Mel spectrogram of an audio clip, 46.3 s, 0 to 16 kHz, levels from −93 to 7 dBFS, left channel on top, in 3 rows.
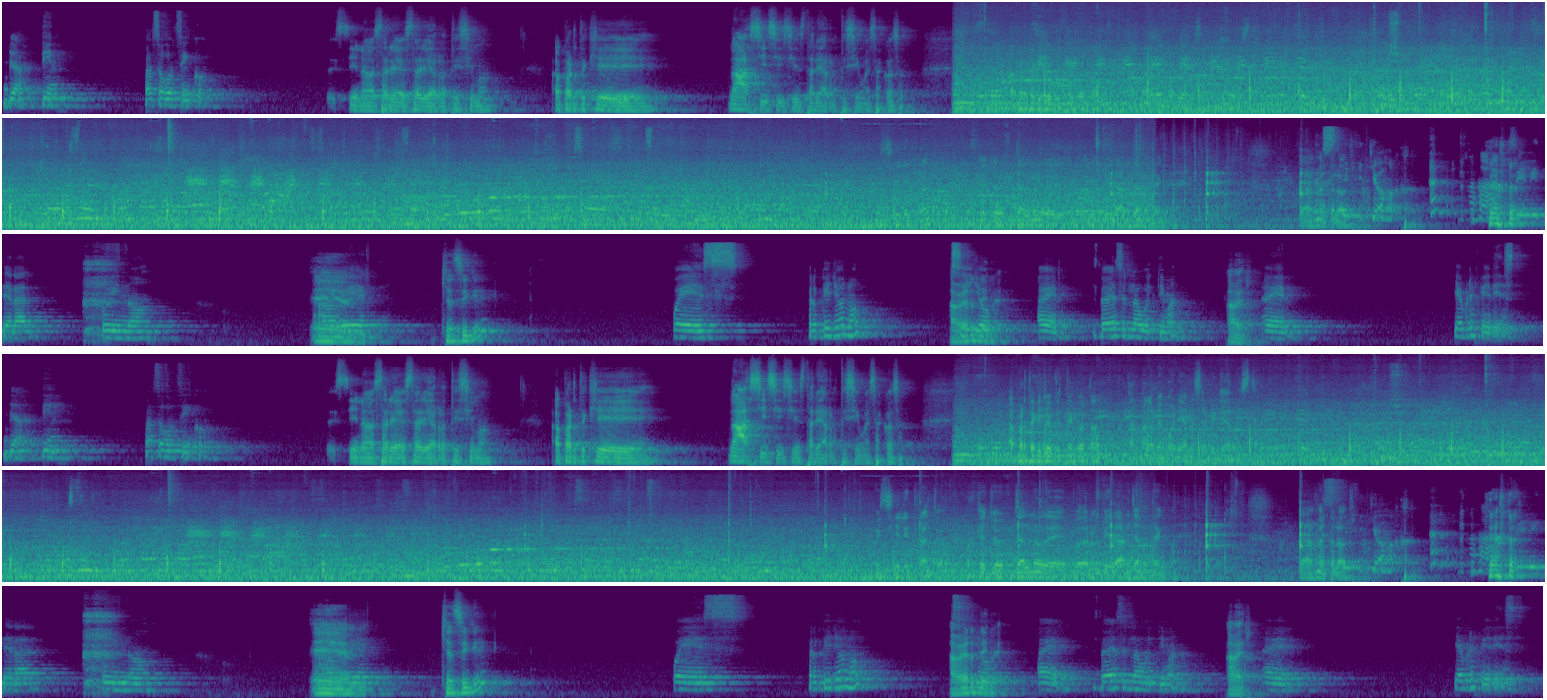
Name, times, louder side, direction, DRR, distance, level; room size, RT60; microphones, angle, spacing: voice 1, 0.0-0.6 1.4-2.0 13.7-15.3 15.8-20.4 20.9-23.9 28.5-29.4 29.7-29.8 30.1-31.2 31.9-32.4 34.0-34.5 37.6-38.2 38.9-39.4 40.4-40.7 41.2-41.5 41.8-42.6 43.5-43.8 45.4-46.0, left 3 dB, 90° left, 5 dB, 1.2 m, -37 dB
voice 2, 3.2-4.9 5.5-6.5 7.3-9.0 9.3-9.5 10.1-12.6 24.2-27.2 27.9-28.1 28.4-28.9 29.4-29.5 30.3-30.6 31.7-32.0 33.9-34.5 35.3-35.7 40.3-40.8 43.1-43.3, right 2 dB, 20° right, 10 dB, 0.4 m, -32 dB
sound 1, 9.5-27.0, left 3 dB, 35° left, 0.5 m, -29 dB
sound 2, 10.2-29.1, left 5 dB, 65° left, 1.1 m, -42 dB
sound 3, 19.6-29.2, right 3 dB, 80° right, 1.1 m, -40 dB
13.5 x 9.1 x 4.0 m, 1.0 s
head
